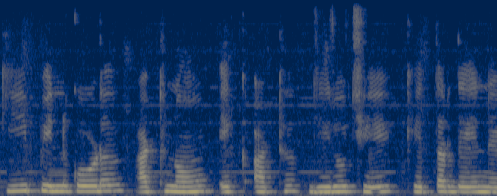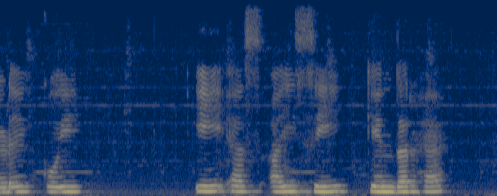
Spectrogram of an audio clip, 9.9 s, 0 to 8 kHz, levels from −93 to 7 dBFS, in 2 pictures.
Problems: none marked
